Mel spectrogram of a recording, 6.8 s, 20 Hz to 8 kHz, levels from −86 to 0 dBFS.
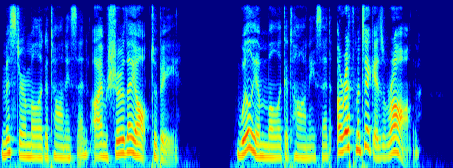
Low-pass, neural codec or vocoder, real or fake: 7.2 kHz; none; real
